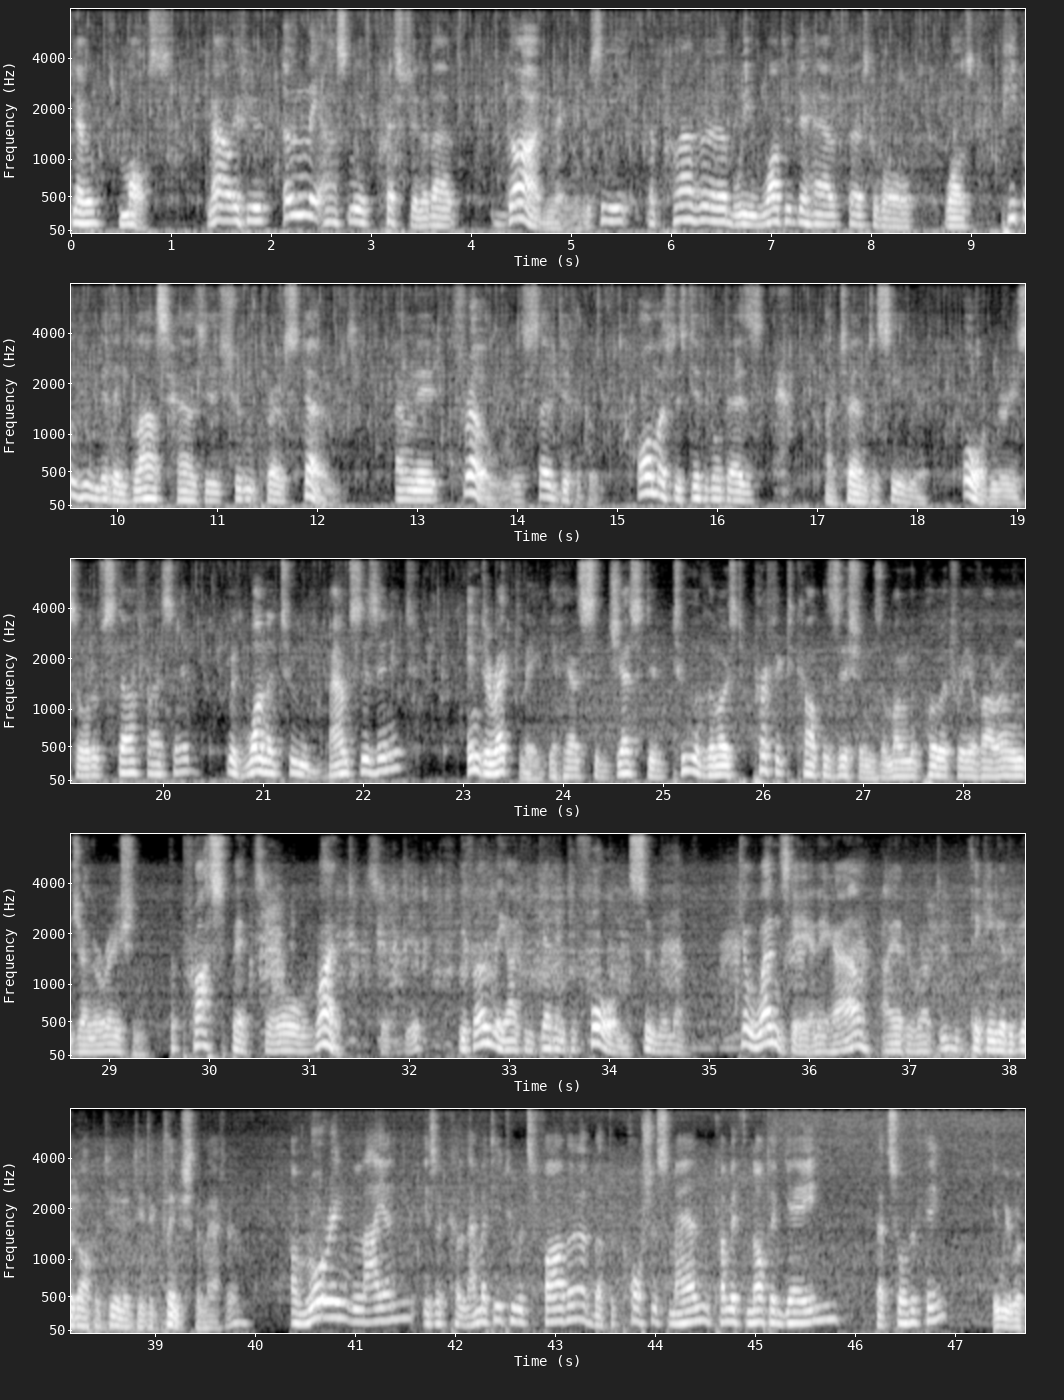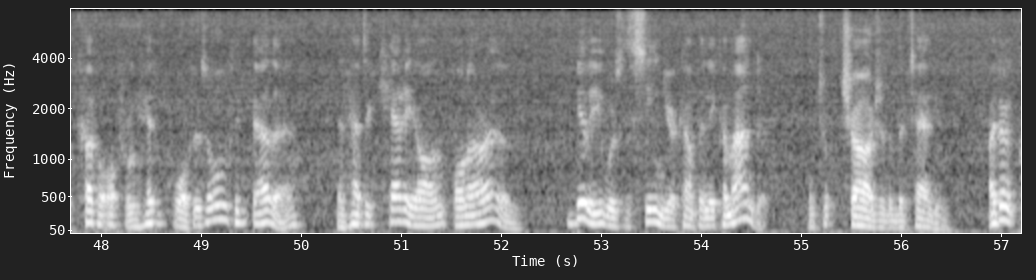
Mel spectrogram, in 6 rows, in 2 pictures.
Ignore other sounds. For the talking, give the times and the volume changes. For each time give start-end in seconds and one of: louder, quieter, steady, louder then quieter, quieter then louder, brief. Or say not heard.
0.0-57.1 steady.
